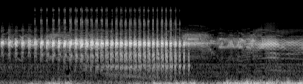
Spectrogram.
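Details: Royal albatross chick fed by a parent, New Zealand nest camera, 7 February 2024, 5:41 pm: a fast, loud stuttering rattle of pulses for nearly two seconds, then a softer wavering tone.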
